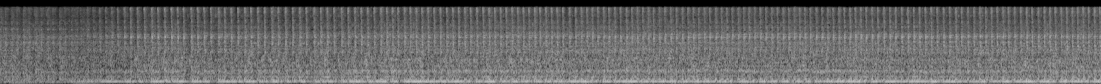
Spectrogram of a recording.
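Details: 1984 Honda VF750F on first start after a starter motor swap: steady fast idle with busy metallic top-end clatter throughout. Cause undetermined; owner suspects cams or badly maladjusted valves. Possibly running very rich.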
